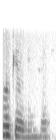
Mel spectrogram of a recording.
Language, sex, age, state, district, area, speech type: Tamil, male, 18-30, Tamil Nadu, Namakkal, rural, conversation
